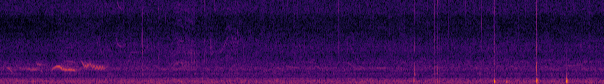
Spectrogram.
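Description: A bird chirps a few times about half a second in, over a steady hiss of rain in the woods. A few sharp ticks come near the end.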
